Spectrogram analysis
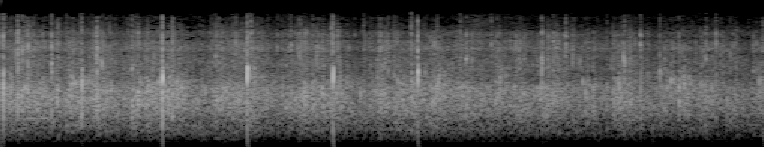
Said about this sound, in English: Let's give the Lord a clap, shall we?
